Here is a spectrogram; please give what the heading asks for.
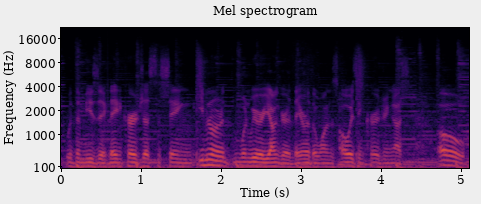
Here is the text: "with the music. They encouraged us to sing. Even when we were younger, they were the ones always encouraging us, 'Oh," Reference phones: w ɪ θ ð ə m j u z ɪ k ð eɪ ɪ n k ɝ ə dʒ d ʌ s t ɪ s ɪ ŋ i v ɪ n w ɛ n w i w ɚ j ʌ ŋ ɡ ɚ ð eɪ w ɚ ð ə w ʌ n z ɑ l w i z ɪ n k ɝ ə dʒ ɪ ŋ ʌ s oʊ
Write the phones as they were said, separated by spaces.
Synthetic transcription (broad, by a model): w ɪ ð ə m j u z ɪ k ð eɪ ɪ n k ɝ ə dʒ d ʌ s t ɪ s ɪ ŋ i v ɪ n w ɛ n w i w ɚ j ʌ ŋ ɡ ɚ ð eɪ w ɚ ð ə w ʌ n z ɑ l w i z ɪ n k ɝ ə dʒ ɪ ŋ ʌ s oʊ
